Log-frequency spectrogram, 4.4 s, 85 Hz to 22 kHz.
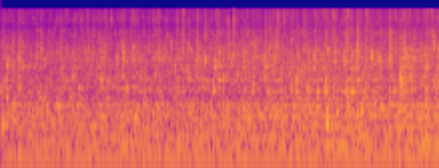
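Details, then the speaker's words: Bell siphon in a 100 L (about 26 gallon) aquaponics fish tank kicking in after trickling: loud irregular splashing and gushing as it drains, throwing water around and aerating the tank, before a muffler is fitted; noisy unmuffled siphon drain. "They splash water around. They do airate the system."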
